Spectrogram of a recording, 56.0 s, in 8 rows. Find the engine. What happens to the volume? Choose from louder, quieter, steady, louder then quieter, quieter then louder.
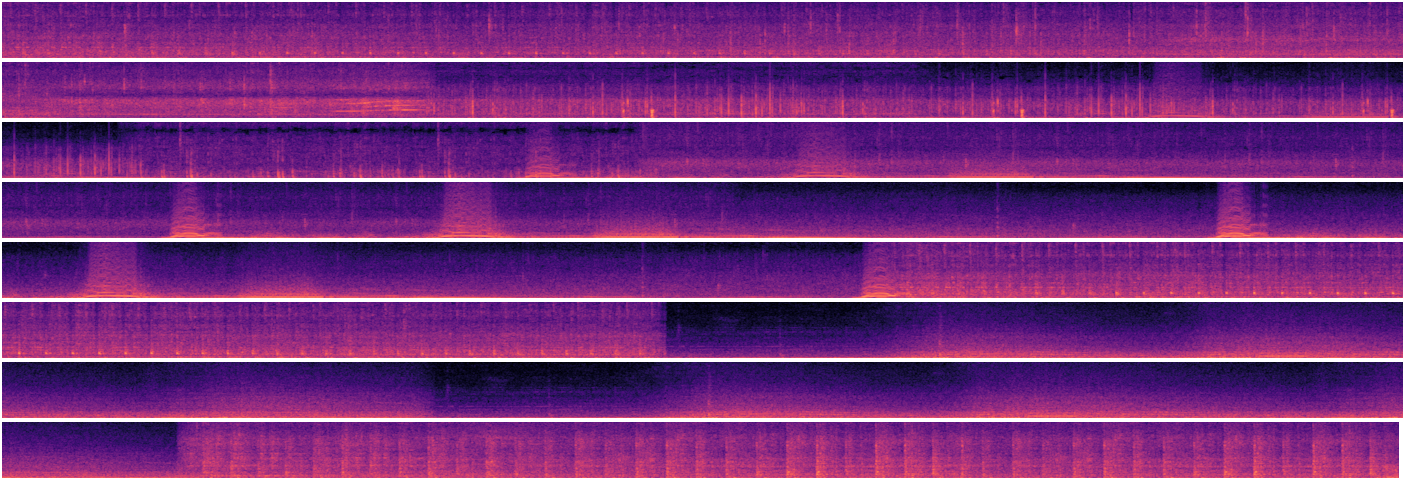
louder.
